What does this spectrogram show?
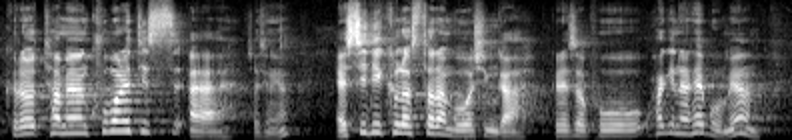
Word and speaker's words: etcd: 네, 오늘은 SCD 클러스터에 대해서 얘기해 보려고 해요. 저는 이제 보통 etcd라고 부르는데 이제 여기 그 영미권 친구들은 SCD라고 그러더라고요. 그래서 저도 이제 힙하게 발맞추기 위해서 저도 한번 SCD라고 발음해 보겠습니다.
